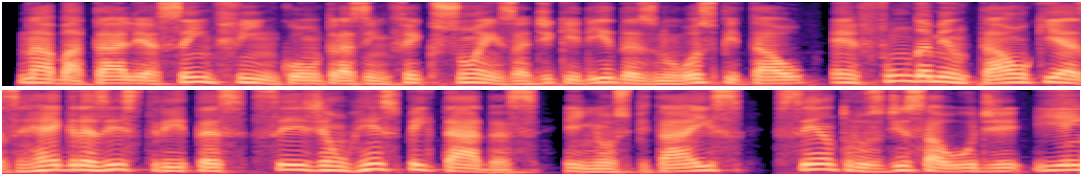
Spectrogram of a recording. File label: Narration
